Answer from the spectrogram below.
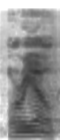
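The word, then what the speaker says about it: L'Oréal: I always have a problem pronouncing that damn Elroy. L apostrophe O R E A L. Oriel. Yeah, there you go.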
